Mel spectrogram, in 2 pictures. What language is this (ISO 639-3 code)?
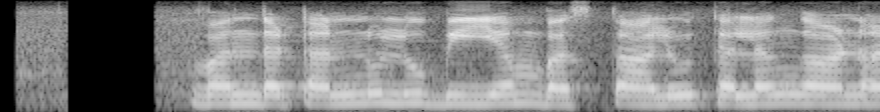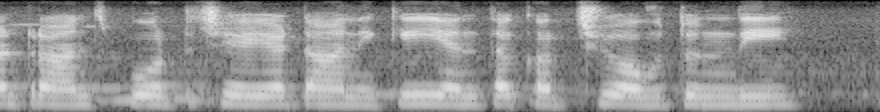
tel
